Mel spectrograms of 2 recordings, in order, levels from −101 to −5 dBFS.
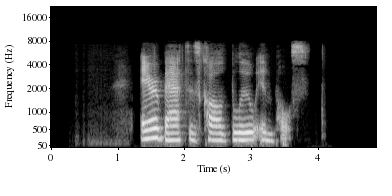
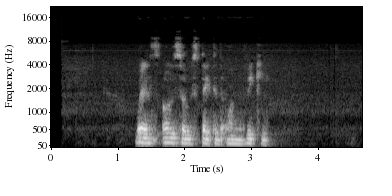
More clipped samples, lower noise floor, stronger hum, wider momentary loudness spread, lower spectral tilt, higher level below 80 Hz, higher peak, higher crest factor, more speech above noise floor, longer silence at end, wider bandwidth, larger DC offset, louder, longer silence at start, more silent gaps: neither; second, -62 dBFS vs -69 dBFS; neither; first, 13 LU vs 10 LU; second, -4.5 dB/octave vs -7 dB/octave; about the same, -60 dBFS vs -60 dBFS; about the same, -4 dBFS vs -6 dBFS; about the same, 18 dB vs 20 dB; about the same, 44 dB vs 46 dB; second, 1.1 s vs 1.4 s; about the same, 8.2 kHz vs 9 kHz; neither; first, -19 LUFS vs -24 LUFS; about the same, 1.35 s vs 1.25 s; neither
